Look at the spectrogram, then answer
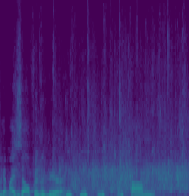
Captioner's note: audience applauding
